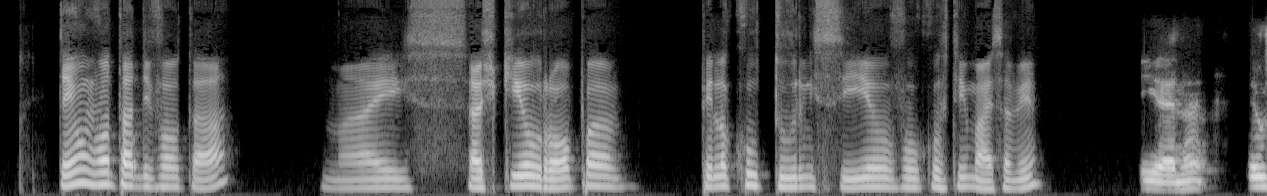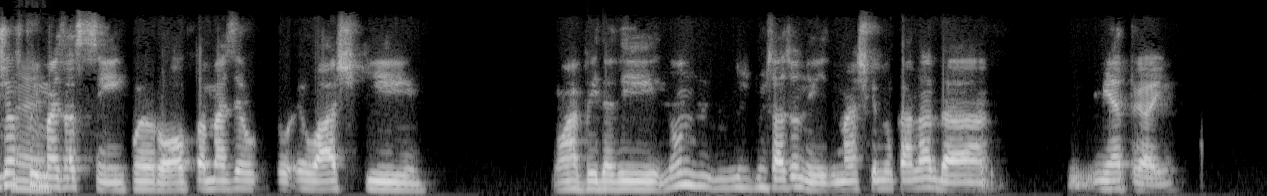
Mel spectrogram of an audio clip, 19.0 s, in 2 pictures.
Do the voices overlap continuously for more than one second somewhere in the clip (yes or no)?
no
